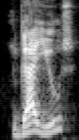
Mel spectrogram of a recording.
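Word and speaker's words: Gaius: sin abreviar habían sido Gayus y Gnaeus, escritos con G y siempre pronunciado con G. Es decir, simple y llanamente, la primera consonante nunca se pronunció como K.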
